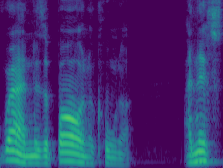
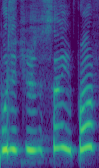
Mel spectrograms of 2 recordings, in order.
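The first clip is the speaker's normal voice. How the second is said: very high-pitched, incredulous challenge; acting out an indignant comeback; retold challenge. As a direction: spin round and demand it, pitch leaping up. Retold turning round to confront followers.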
